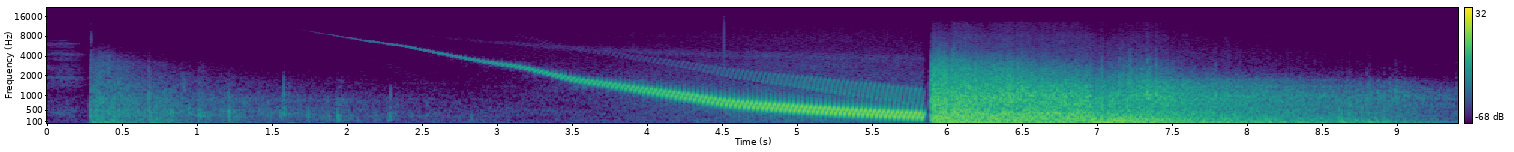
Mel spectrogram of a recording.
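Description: A cannon shot: a long descending whistle of a flying shell, ending in a single loud explosion whose broad rumbling roar lingers for several seconds. No voices.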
